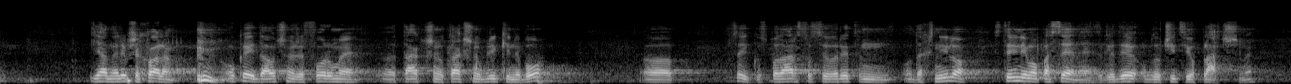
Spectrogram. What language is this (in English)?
Slovenian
